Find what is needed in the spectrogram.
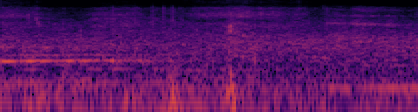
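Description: Low rumbling wind buffeting the microphone outdoors, with a couple of faint knocks about half a second and a second in.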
